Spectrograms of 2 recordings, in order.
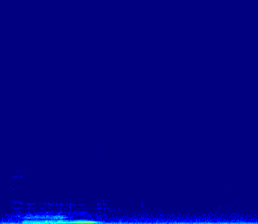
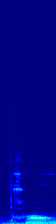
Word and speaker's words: palm: right so there's the palm yes i say palm with an l everyone complains about that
